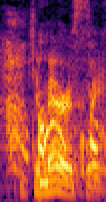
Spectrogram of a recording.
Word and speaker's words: Jamiroquai: How do you pronounce it? – Jamiroquai. – Oh, I was so close.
